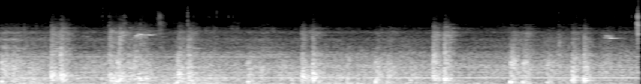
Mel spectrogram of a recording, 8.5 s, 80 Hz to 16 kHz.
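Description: JR East E233 series electric train running along the track: a steady rolling rumble with a faint hum, and wheels clacking over rail joints roughly once a second, often in quick pairs.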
